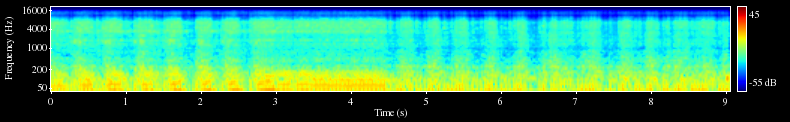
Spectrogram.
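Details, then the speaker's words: 1972 Fiat 850 Sport Spider with a 903cc (0.9 L) engine, after fitting a Fiat 127 alternator; idle is low and uneven and sags as if about to die, with idle speed set through timing too low. "is you can hear and see it wanting to die means it's too much means the engine is too much the idle's too low because you set your idle speed with your timing"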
